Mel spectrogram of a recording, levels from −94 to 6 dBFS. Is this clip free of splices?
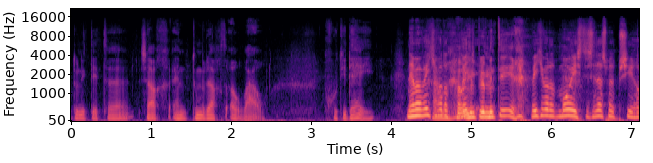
yes; 0 cuts

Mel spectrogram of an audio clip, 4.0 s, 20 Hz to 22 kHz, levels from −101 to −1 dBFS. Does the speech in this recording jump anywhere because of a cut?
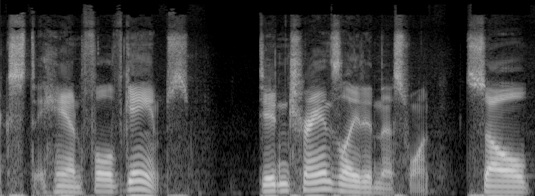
yes; 1 cut; at 1.7 s

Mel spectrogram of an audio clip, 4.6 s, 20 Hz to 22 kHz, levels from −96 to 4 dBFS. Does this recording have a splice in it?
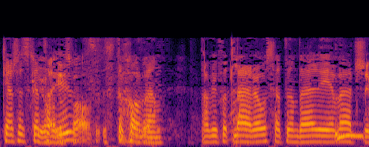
no; 0 cuts

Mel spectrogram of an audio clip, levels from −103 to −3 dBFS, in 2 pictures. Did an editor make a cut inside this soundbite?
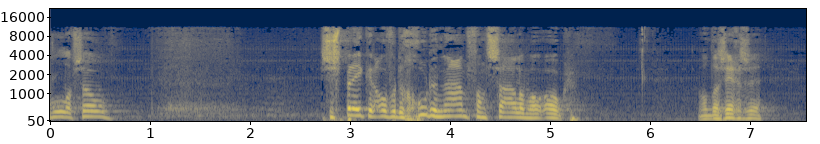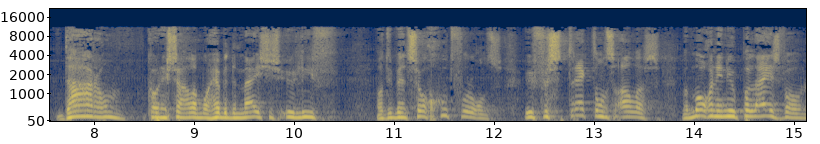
no; 0 cuts

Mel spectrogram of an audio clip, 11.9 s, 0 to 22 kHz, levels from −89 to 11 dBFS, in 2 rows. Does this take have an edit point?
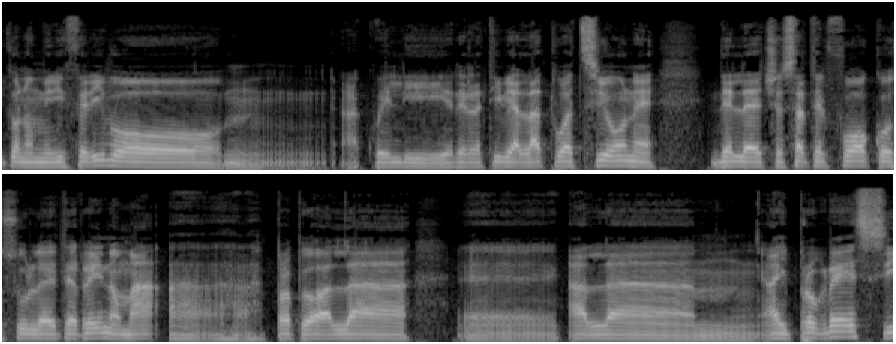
yes; 1 cut; at 9.7 s

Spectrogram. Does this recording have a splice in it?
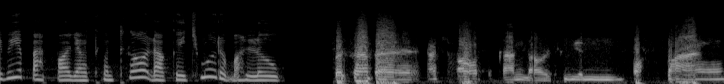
no; 0 cuts

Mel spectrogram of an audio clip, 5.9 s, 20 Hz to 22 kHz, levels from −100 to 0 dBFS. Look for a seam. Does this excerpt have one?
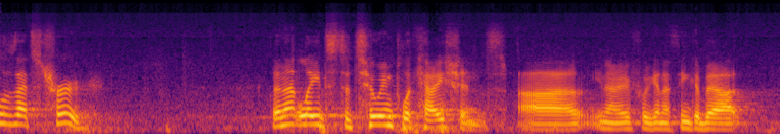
yes; 1 cut; at 3.8 s

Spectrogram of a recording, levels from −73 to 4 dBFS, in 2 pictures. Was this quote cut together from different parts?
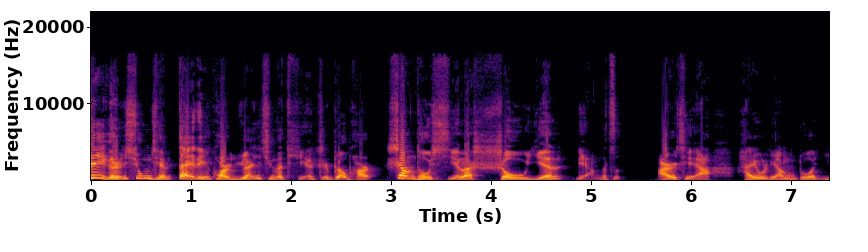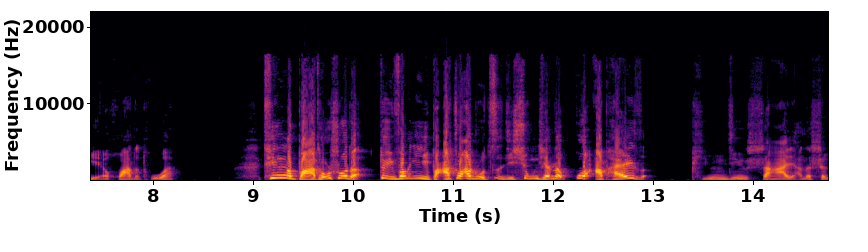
yes; 1 cut; at 2.9 s

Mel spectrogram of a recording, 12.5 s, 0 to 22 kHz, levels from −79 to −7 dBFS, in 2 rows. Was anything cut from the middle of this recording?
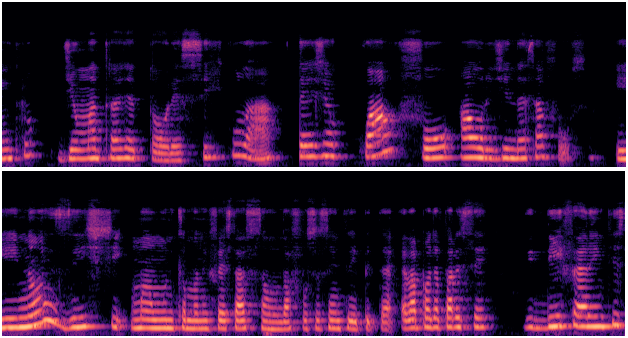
no; 0 cuts

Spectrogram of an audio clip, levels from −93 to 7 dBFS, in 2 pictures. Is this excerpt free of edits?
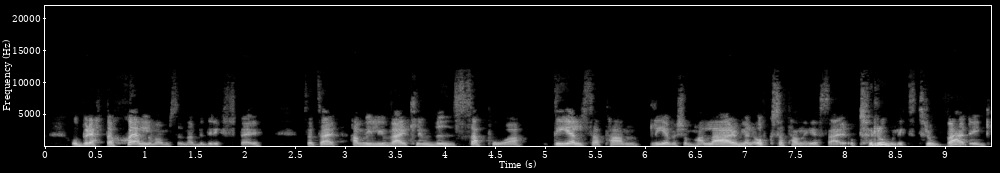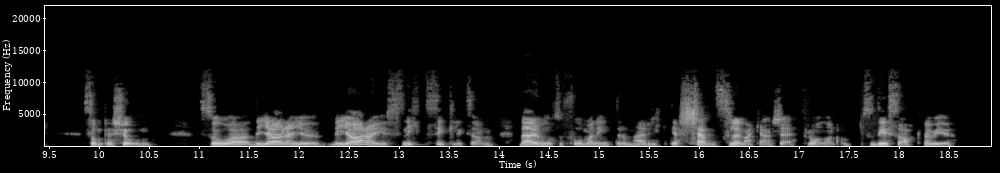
yes; 0 cuts

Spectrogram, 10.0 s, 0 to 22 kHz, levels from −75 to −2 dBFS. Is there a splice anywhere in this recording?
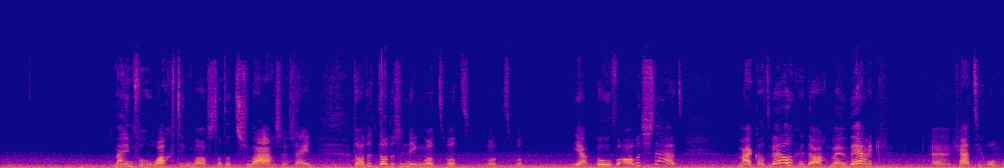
yes; 1 cut; at 3.5 s

